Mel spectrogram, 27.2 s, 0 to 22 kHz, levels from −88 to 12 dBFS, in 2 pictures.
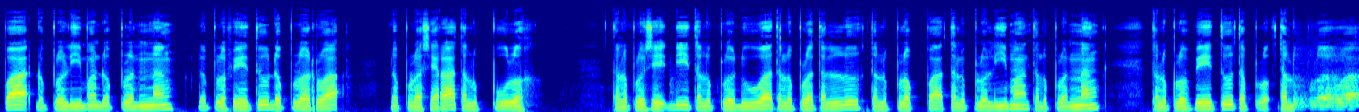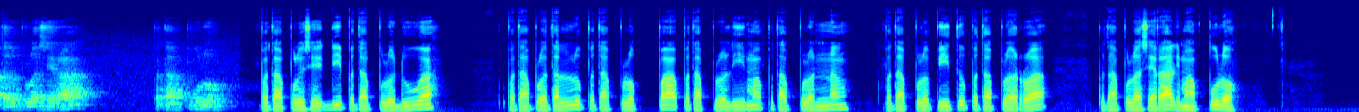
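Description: From 12.95 s to 15.98 s the speech abruptly turns roomy and hollow, loses its low end, drops by about 10 dB and sits over audible room noise. At 15.98 s it snaps back just before "patappulo seddi patappulo". The likely cause is a switch to a distant microphone after the close one dropped out. A simple gain dip would not add room tone or thin the bass, and added reverb would not make the background noise rise in step.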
